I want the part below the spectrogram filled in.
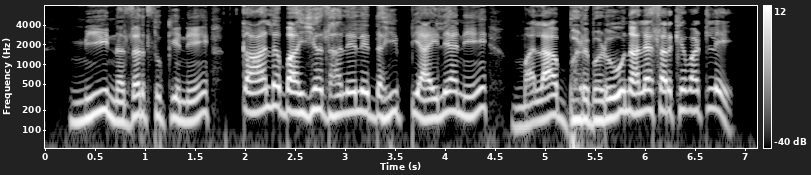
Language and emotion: Marathi, disgusted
